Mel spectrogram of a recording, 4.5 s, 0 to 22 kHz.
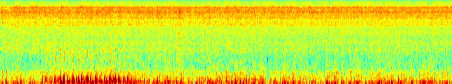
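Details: Maru, a male Scottish Fold cat born 22 May 2021, snoring like an old man while having his neck scratched; a single low, rough snore burst near the start, then quiet low rumbling room noise.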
